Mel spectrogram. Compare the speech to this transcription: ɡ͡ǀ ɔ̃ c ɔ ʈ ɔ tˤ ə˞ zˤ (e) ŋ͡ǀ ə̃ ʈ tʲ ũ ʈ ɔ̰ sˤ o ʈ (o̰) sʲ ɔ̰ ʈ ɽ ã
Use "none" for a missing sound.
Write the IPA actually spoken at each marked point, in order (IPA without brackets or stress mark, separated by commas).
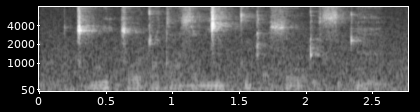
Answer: e, o̰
